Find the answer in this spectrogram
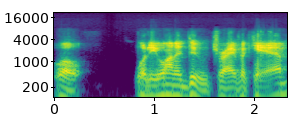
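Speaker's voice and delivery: put-on grizzled old man voice, talking down, condescending. Retelling the dean's reply to a request to switch majors, imitating a grizzled old man. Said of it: "He was an old grizzled guy".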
